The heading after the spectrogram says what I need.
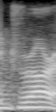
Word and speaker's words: draw: draw it now the the verb and verb draw draw it doesn't have an r right but because of the intrusive r we are going to pronounce it as if there was an r so he says this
